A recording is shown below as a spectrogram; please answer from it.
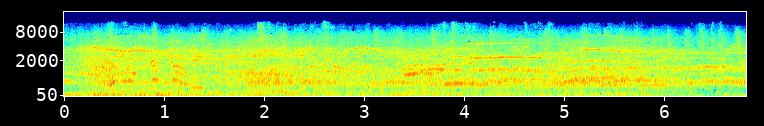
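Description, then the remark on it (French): A large, loud crowd gathered in front of a door, waiting for the people inside, fills the scene with a steady roar of overlapping voices, shouts and chatter, continuous throughout with occasional sharper calls rising above the din. “attendez avant de sortir, il y en a toute une flopée devant la porte et c'est vous qui nous attendent.”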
